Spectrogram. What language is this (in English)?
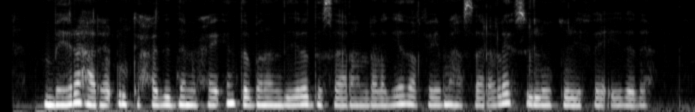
Somali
